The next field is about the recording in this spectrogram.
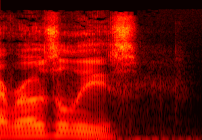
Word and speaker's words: Rosalie's: Yeah, Rosalie's.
